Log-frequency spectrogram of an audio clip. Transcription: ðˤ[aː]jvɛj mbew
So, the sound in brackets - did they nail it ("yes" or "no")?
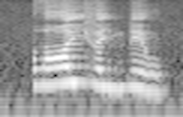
yes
